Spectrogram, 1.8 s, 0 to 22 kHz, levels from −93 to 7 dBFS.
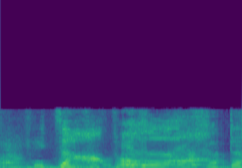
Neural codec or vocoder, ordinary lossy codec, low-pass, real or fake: codec, 16 kHz, 1 kbps, FunCodec, trained on Chinese and English, 50 frames a second; none; none; fake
